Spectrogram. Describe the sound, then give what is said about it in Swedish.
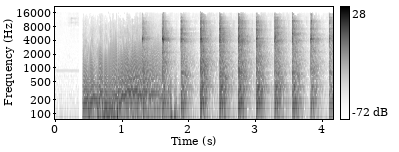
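A steady series of sharp hammer blows from a farmer knocking on something, about one every third of a second, striking something hard with a bright metallic ring, following a brief stretch of dense noise at the start. “Nu hör jag att det är någon av bönderna som håller på att knacka på någonting.”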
